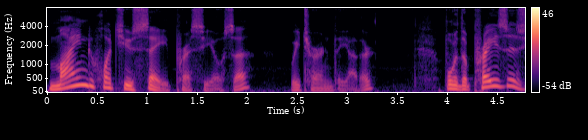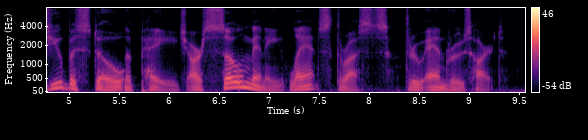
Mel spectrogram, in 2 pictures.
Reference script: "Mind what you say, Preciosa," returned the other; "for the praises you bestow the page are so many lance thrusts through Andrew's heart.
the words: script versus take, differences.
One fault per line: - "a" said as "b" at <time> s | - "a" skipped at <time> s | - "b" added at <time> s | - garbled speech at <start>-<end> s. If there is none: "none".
none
